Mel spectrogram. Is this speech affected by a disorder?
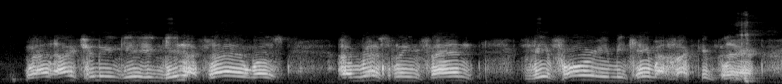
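Yes: throat cancer; survivor.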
